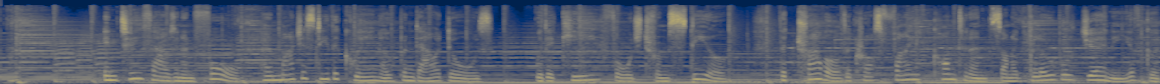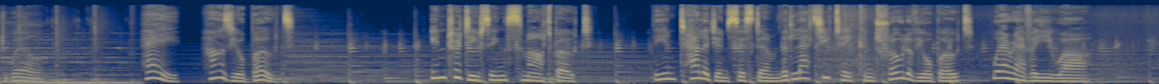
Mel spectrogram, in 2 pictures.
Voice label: corporate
